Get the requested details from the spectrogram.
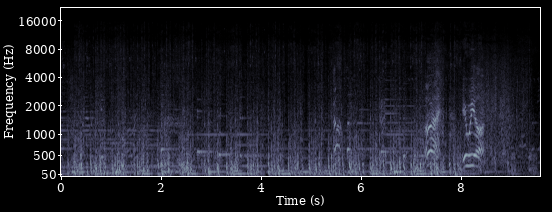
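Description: Horses' hooves thud steadily on a dirt track.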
